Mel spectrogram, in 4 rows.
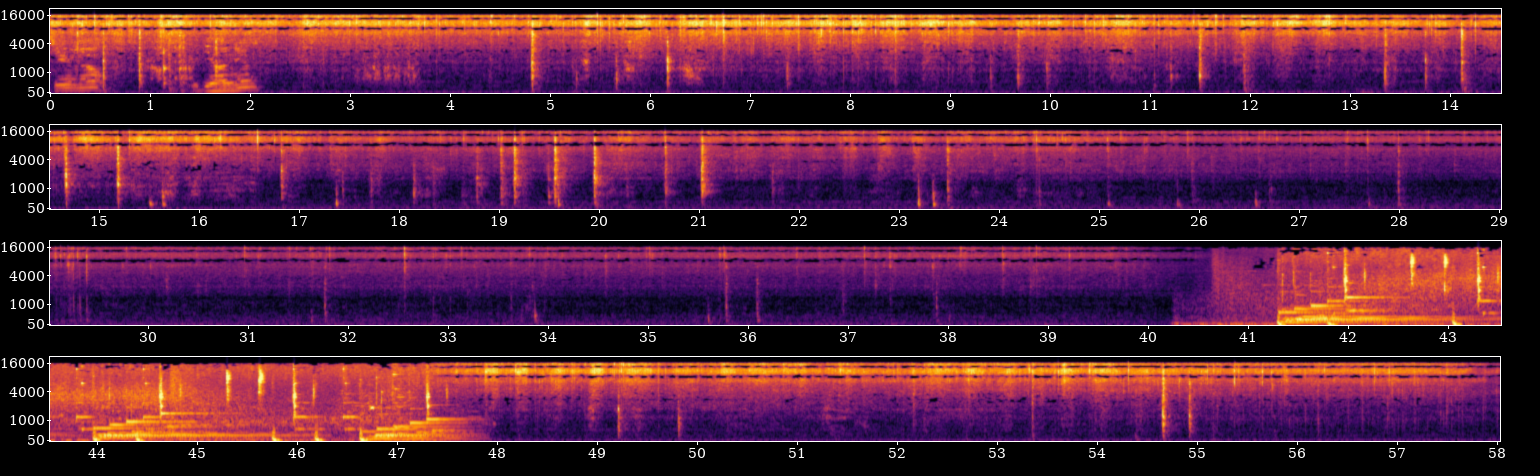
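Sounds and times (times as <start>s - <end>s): onions frying in oil: 0.0s - 40.6s, 41.2s - 58.0s
wooden spoon knocking on pan: 16.8s - 21.2s, 23.1s - 23.6s.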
